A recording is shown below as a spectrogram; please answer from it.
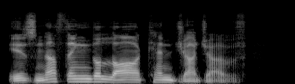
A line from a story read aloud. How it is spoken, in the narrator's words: the older man said dryly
